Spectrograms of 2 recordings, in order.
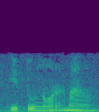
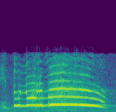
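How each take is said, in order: First: Said in the usual way. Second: "Itu normal" much higher and louder, slow, leaning on "normal"; stressed declaration. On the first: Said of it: "father explains to daughter calmly". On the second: Shown as a demonstration. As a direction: proclaim "Itu normal" slowly, hitting "normal" hard. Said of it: "Loh, itu normal nggak?". (ucapkan "Itu normal" pelan, keras, tekan kata "normal")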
